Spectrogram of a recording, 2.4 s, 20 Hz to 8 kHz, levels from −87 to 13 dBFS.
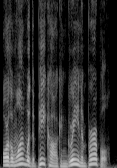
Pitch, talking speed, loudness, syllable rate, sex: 170 Hz, 255 wpm, -16 LUFS, 6.0 syllables/s, male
